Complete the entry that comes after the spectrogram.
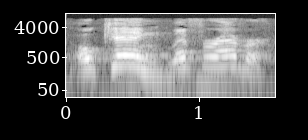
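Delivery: high, loud call from the den. Retold or imitated. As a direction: call up to the king from the pit. Voice answers from lions' den.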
